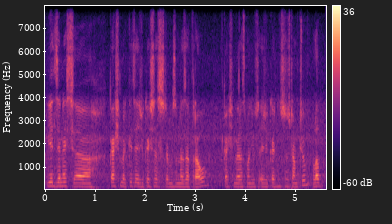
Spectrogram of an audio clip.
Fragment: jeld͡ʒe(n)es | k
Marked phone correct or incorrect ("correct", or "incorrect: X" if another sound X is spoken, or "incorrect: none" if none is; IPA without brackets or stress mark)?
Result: correct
